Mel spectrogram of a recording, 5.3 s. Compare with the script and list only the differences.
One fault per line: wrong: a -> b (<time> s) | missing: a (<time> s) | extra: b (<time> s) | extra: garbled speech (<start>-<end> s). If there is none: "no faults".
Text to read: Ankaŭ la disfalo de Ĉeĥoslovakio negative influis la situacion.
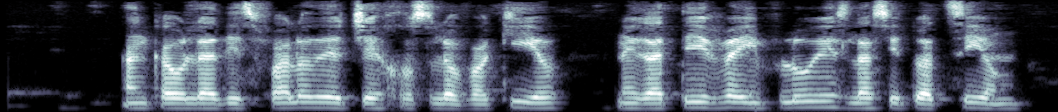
no faults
